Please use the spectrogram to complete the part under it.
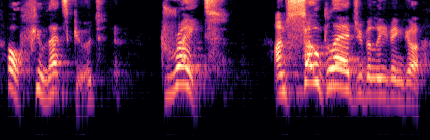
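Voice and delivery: exaggerated relief rising to high enthusiasm; mock delight. Imagined Elijah welcoming a believer, mock delighted. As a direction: gush with relief, hammed-up.

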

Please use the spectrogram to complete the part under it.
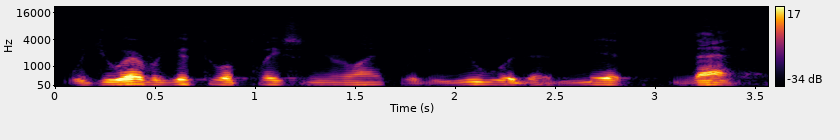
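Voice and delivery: ordinary delivery

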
